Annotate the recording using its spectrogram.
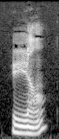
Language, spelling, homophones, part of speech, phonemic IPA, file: French, an, en / ans, noun, /ɑ̃/, Fr-an.ogg
- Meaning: year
